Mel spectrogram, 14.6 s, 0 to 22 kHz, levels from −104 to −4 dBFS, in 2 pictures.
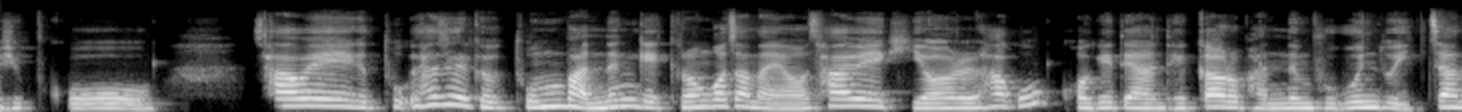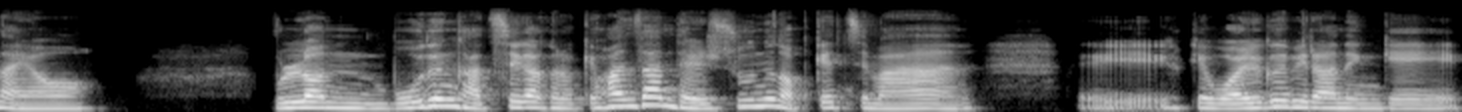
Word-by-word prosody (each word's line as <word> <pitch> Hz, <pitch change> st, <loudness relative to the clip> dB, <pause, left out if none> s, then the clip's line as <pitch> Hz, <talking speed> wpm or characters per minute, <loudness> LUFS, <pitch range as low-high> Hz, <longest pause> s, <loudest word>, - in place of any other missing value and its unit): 싶고 165 Hz, -1 st, -2 dB, 0.5 s
사회에도 245 Hz, -6 st, +1 dB
사실 280 Hz, 0 st, +1 dB
그 195 Hz, -6 st, -3 dB
돈 215 Hz, +5 st, +1 dB
받는 220 Hz, +1 st, +3 dB
게 195 Hz, -5 st, -2 dB
그런 205 Hz, +4 st, 0 dB
거잖아요. 180 Hz, -10 st, +1 dB
사회에 245 Hz, +4 st, +2 dB
기여를 175 Hz, -4 st, 0 dB
하고 225 Hz, -, -2 dB
거기에 180 Hz, 0 st, -2 dB
대한 175 Hz, -2 st, +1 dB
대가로 195 Hz, +5 st, +2 dB
받는 165 Hz, +1 st, -1 dB
부분도 175 Hz, +2 st, -1 dB
있잖아요. 150 Hz, -2 st, -1 dB, 0.9 s
물론 180 Hz, -3 st, +2 dB
모든 205 Hz, +9 st, +3 dB
가치가 195 Hz, +1 st, 0 dB
그렇게 170 Hz, 0 st, -4 dB
환산될 230 Hz, -6 st, +2 dB
수는 225 Hz, +9 st, -2 dB
없겠지만 160 Hz, -4 st, -2 dB, 0.5 s
이렇게 185 Hz, -6 st, -8 dB
월급이라는 175 Hz, -1 st, +1 dB
게 160 Hz, 0 st, -6 dB
180 Hz, 295 characters per minute, -23 LUFS, 165-215 Hz, 0.9 s, 받는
